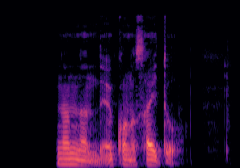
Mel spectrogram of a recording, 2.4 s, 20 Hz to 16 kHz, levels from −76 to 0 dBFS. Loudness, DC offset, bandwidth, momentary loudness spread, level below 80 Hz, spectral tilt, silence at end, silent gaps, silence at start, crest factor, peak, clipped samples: -28 LUFS; under 0.1%; 11.5 kHz; 13 LU; -68 dBFS; -5.5 dB/octave; 0.6 s; none; 0.55 s; 20 dB; -10 dBFS; under 0.1%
